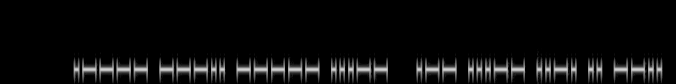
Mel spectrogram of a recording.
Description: Morse code, heard as a keyed tone, about 28 wpm, 700 Hz. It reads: 1803 W3FIZ
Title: Worked All Europe DX Contest - QTC Exchange - 28wpm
